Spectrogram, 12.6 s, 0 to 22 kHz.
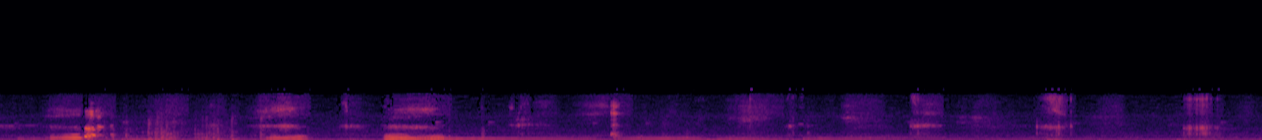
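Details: Child with trisomy 18 having hiccups, which usually upset him but seemed to amuse him this time: brief voiced catches, unevenly spaced every few seconds, with soft babbling in a quiet room.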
